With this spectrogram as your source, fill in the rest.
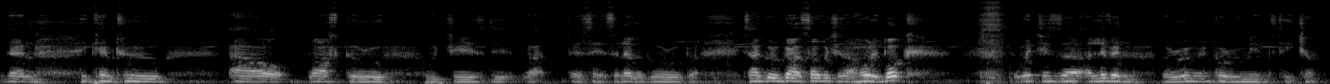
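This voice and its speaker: A man chats loosely to his camera, upbeat and jokey. His voice is mellow and warm. He rambles and fills his talk with fillers. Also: medium pitch, steady tone, normal speed, slight background noise. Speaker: vlogger. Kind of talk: casual vlog monologue.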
